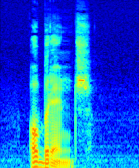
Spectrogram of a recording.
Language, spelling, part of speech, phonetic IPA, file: Polish, obręcz, noun, [ˈɔbrɛ̃n͇t͡ʃ], Pl-obręcz.ogg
